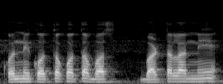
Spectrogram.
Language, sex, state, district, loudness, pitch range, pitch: Telugu, male, Andhra Pradesh, Sri Satya Sai, -17 LUFS, 120-140 Hz, 130 Hz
